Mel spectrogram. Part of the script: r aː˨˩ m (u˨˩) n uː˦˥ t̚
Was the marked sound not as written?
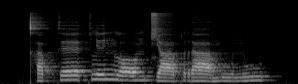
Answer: yes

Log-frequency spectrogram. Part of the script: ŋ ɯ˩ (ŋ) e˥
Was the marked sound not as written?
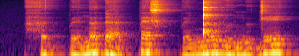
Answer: yes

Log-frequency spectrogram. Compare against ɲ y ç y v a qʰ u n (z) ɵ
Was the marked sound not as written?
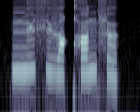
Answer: yes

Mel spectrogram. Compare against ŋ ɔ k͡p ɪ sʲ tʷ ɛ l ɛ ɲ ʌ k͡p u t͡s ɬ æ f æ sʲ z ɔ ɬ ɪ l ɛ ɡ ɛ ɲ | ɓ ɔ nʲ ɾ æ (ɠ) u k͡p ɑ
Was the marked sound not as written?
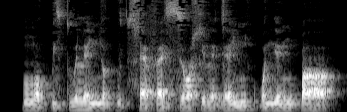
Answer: yes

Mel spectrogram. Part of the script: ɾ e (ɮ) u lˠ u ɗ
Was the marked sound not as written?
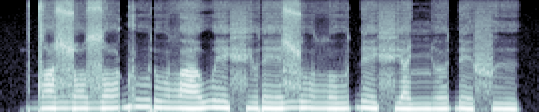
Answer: no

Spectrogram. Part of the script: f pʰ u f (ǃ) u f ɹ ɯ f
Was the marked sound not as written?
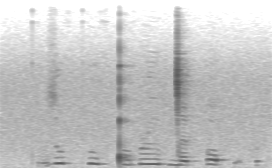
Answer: no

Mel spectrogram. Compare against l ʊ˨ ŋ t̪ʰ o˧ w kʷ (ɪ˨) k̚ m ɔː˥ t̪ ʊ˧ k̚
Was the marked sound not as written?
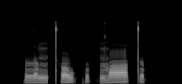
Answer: no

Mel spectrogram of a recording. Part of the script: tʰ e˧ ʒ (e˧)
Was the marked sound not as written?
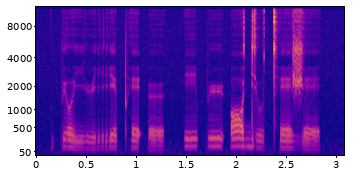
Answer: yes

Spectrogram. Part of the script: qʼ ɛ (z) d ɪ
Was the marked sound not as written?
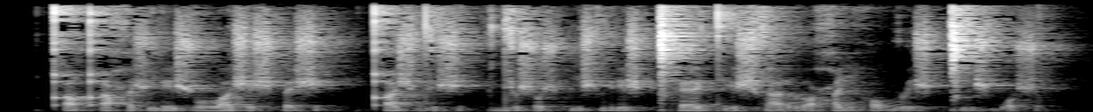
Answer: yes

